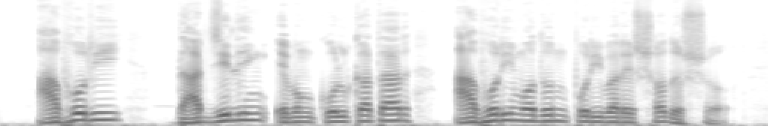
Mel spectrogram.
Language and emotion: Bengali, neutral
